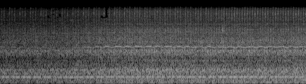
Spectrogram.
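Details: 2010 Toyota Corolla 1.8 petrol with code P0301 idling slightly unevenly with a faint stumble during the coil-unplugging test. Cylinder 1 misfire from a failed ignition coil.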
